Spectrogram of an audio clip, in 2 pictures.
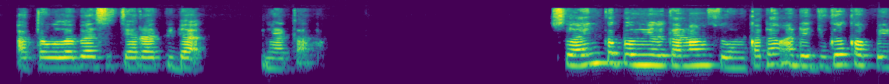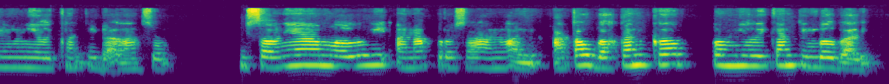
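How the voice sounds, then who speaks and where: A woman's voice: fairly high pitch, rough recording. A young woman giving a scripted explanatory presentation as a student, in a formal, recited manner. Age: young adult. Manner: formal, recited from prepared text.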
